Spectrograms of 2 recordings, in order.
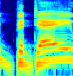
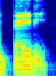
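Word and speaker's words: Badie: bedet excuse me but I saw a lot of people saying it's pronounced Beday and I was like I've never heard that once it's got to be batty anyway um I've liked him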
